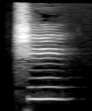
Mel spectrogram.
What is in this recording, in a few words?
"chi", pinyin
